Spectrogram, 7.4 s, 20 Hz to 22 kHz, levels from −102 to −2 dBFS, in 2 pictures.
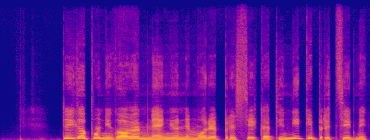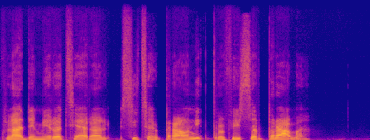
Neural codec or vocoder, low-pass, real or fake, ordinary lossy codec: codec, 44.1 kHz, 2.6 kbps, DAC; none; fake; none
